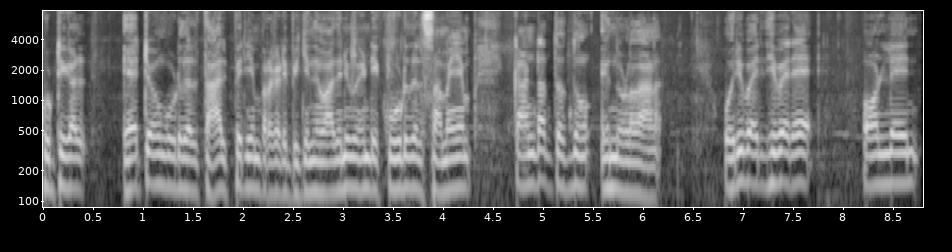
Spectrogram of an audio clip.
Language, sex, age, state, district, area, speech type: Malayalam, male, 60+, Kerala, Kottayam, rural, spontaneous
